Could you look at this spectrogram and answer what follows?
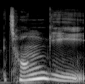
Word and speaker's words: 전기: 바로바로바로바로바로 바로바로 바로바로바로바로 전기입니다 제 is answer is 전기 in English It would be electricity or power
